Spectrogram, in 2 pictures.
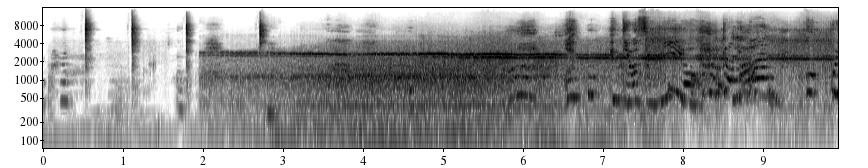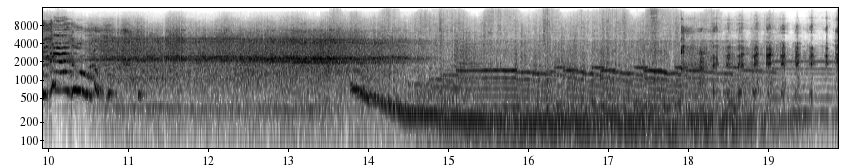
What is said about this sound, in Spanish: Atención. Voy a poner en marcha los motores. ¡Cuidado, Calimán! Dentro de un instante, sabremos si podremos huir o pereceremos aquí. Los motores van a moverse.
